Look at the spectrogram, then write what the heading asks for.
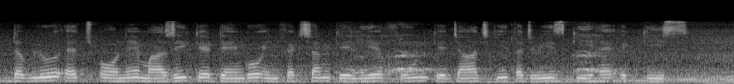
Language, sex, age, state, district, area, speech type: Urdu, male, 30-45, Uttar Pradesh, Gautam Buddha Nagar, urban, read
